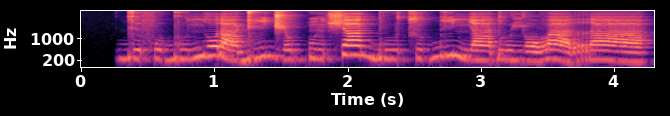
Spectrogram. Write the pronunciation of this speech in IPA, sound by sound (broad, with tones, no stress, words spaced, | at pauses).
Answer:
ɡɪ˨fʊ˨ ɡu˨ɲɔ˦ɾa˨ ɡi˨˦d͡ʒɔ˨kʷĩ˨ ʃaː˦ɡ͡buː˨ t͡su˨ɡ͡bi˦ɲaː˨ɗu˨ jɔ˨βaː˦˨ raː˦˨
